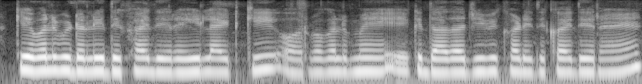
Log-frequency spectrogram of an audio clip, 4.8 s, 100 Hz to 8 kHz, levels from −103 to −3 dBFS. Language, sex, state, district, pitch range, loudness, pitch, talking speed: Hindi, male, Uttar Pradesh, Lalitpur, 190-200 Hz, -16 LUFS, 195 Hz, 235 wpm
